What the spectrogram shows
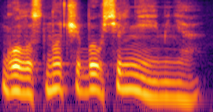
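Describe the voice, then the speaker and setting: A man narrating a dark fantasy audiobook in a measured, rhythmic storytelling manner. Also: medium pitch.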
